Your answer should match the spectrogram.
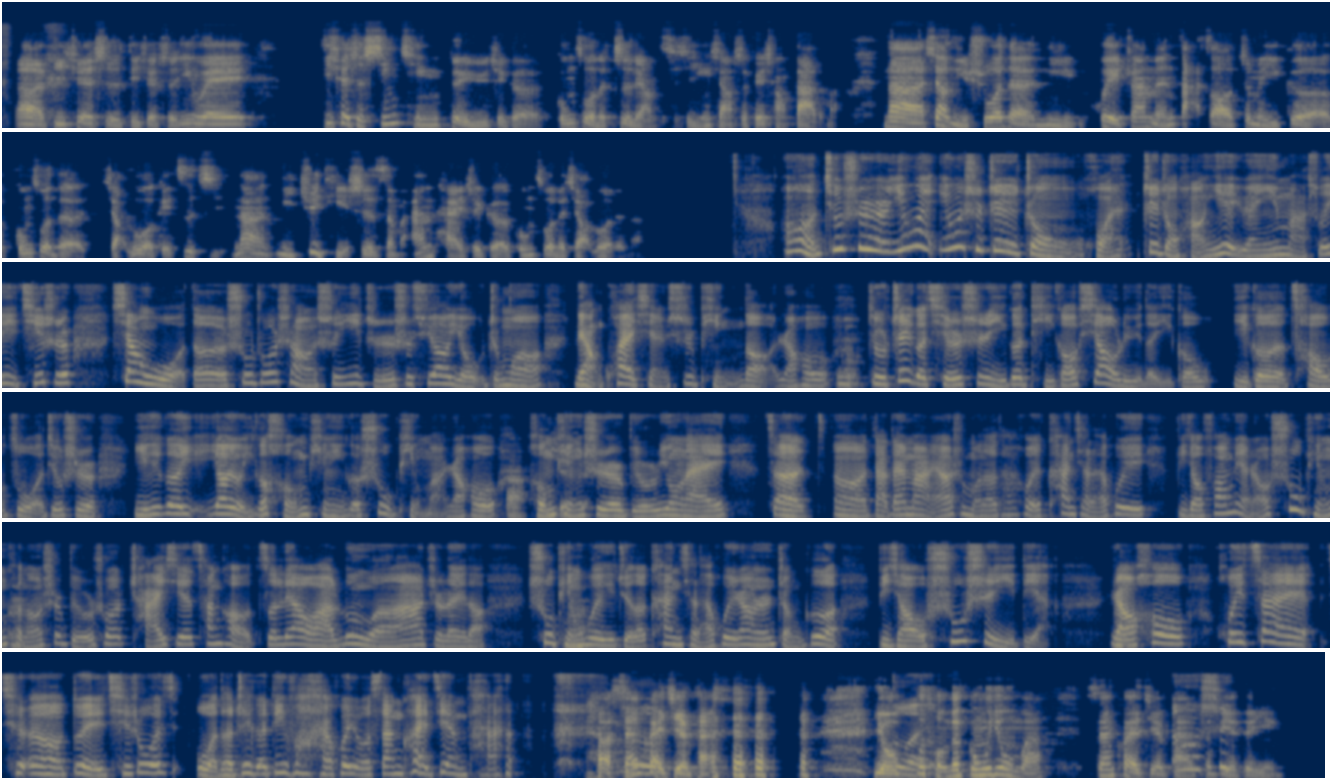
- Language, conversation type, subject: Chinese, podcast, 你会如何布置你的工作角落，让自己更有干劲？
- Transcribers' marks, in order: laughing while speaking: "地方还会有三 块键盘"; chuckle; laugh; laughing while speaking: "三 块键盘"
